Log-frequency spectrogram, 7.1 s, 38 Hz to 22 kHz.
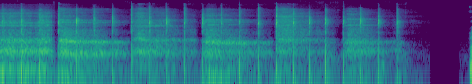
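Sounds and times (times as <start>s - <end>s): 
short sharp regular taps of running steps: 0.0s - 6.3s
rhythmic breathing paced to running steps: 0.0s - 6.4s.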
